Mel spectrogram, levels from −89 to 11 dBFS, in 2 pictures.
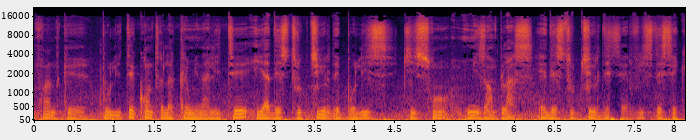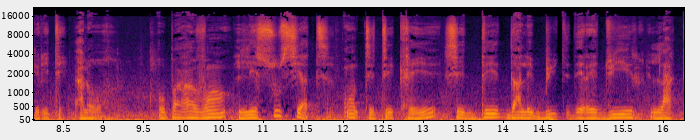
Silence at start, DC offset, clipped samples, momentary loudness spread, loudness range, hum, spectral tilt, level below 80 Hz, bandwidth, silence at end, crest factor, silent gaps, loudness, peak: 0 s; under 0.1%; under 0.1%; 8 LU; 3 LU; none; -4.5 dB/octave; -26 dBFS; 19.5 kHz; 0 s; 16 dB; none; -17 LUFS; 0 dBFS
